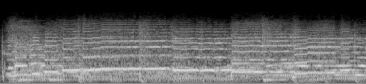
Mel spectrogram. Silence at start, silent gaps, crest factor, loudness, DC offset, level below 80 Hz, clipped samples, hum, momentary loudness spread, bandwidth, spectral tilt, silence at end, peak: 0 s; none; 10 dB; -11 LUFS; 2%; -54 dBFS; under 0.1%; none; 1 LU; 11 kHz; -3.5 dB/octave; 0 s; -2 dBFS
